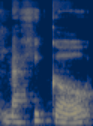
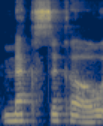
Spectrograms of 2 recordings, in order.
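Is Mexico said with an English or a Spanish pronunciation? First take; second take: Spanish; English. First: The word is said with a Spanish pronunciation. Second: The word is said with an English pronunciation. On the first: "Mexico is Spanish" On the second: "Mexico is English"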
